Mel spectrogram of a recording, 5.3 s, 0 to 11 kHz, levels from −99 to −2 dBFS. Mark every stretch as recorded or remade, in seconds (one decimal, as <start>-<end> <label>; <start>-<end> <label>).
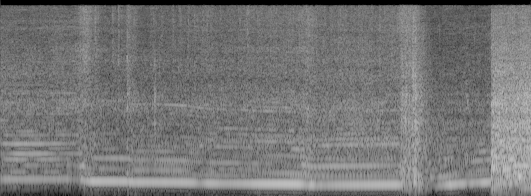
0.0-5.3 recorded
